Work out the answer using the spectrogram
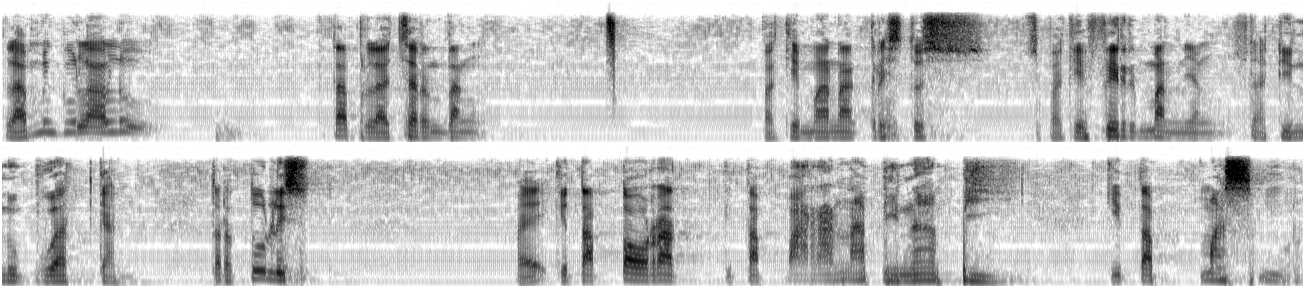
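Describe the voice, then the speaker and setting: A male pastor preaching a conversational sermon, telling stories and often calling his listeners "saudaraku", moving between loud emphasis and soft, hushed asides. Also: medium pitch, animated, normal speed, vocal fry, pauses often, slight background noise. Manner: chatty, storytelling, often calls listeners "saudaraku". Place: church service.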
